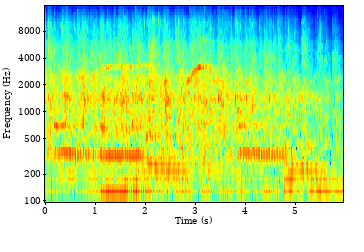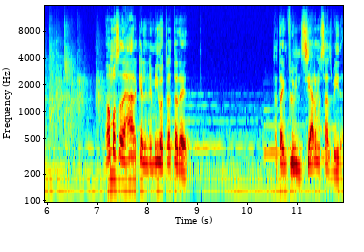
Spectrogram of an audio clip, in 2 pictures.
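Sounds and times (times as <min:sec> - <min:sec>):
audience applauding: 0:00.0 - 0:07.2
sustained low keyboard chords: 0:00.0 - 0:11.9
speech: 0:07.2 - 0:09.0, 0:10.6 - 0:11.9.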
